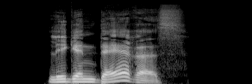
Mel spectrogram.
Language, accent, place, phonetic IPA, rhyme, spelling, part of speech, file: German, Germany, Berlin, [leɡɛnˈdɛːʁəs], -ɛːʁəs, legendäres, adjective, De-legendäres.ogg
- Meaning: strong/mixed nominative/accusative neuter singular of legendär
